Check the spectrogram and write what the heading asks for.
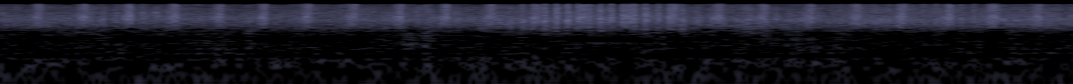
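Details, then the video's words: Crickets on a prairie: a dense, hissing high-pitched chorus with soft pulses beating about three times per second, steady throughout, with no other clear sounds. "Sounds from a Prairie Crickets and Cowbells"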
